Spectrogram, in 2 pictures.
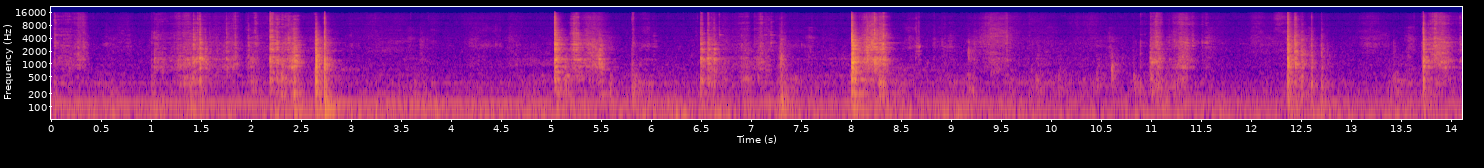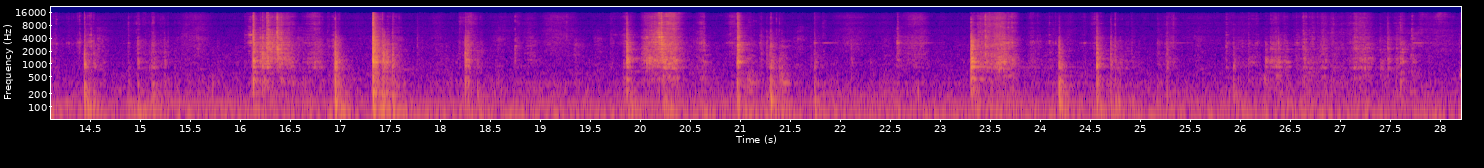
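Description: Slotted spatula scraping and clacking against a baking sheet as baked dog treats are turned over one at a time: short, irregular scrapes every second or two over a low steady hum.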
